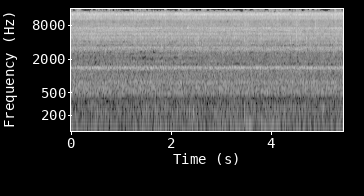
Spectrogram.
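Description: Kitchen faucet running into a mesh strainer at a stainless steel sink, rinsing tomato seeds: a steady hissing rush of water with a faint steady tone in it.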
